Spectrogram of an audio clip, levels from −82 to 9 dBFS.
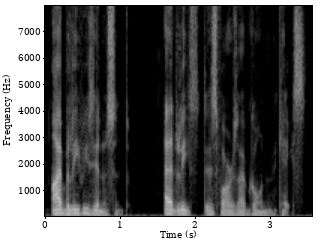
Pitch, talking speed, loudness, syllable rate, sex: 120 Hz, 220 wpm, -23 LUFS, 6.5 syllables/s, female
